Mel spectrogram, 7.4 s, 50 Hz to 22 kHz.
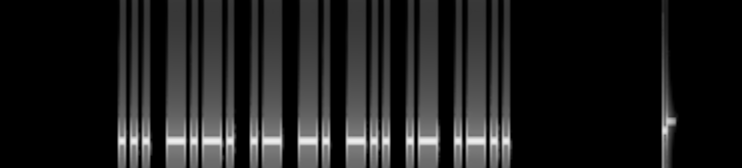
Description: Morse code, heard as a keyed tone, about 20 wpm, 700 Hz. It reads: SCANDAL
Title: 7 Letter Words - First 3 Letters Given - 20wpm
